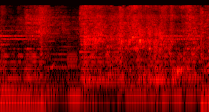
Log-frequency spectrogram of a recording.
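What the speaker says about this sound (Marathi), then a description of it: "पाणी भरून ठेवा बकेटीमध्ये." Water gushes steadily into a bucket being filled for watering money plants, a close, continuous rushing pour whose tone shifts slightly as the level rises.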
